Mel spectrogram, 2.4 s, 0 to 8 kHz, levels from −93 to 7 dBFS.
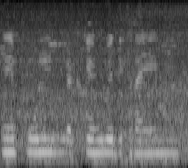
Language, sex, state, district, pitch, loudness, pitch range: Hindi, female, Bihar, Araria, 195 Hz, -28 LUFS, 185-195 Hz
